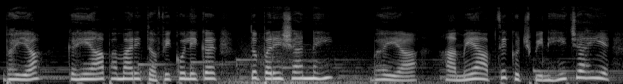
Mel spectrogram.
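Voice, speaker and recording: Woman playing a caring young sister, high voice. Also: normal speed, warm tone, soft background music, close to an everyday voice. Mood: concerned. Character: caring, perceptive young sister in a family cartoon.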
